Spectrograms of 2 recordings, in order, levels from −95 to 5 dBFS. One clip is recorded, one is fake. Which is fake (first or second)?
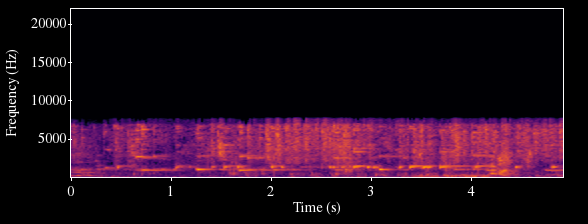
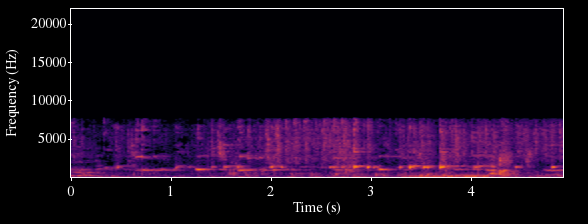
second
